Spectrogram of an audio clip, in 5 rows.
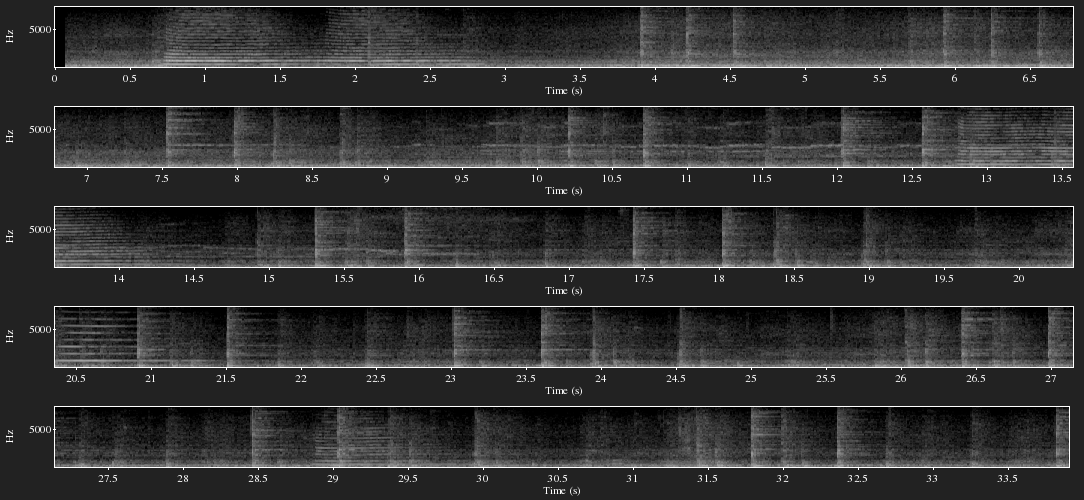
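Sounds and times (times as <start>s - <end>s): train rumble: 0.1s - 33.9s
locomotive horn blasts: 0.7s - 2.9s, 12.8s - 14.4s, 20.4s - 21.4s, 28.8s - 30.0s
wheels clacking on rail joints: 3.8s - 33.9s
high wavering wheel squeal: 7.7s - 13.2s, 14.2s - 16.7s.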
